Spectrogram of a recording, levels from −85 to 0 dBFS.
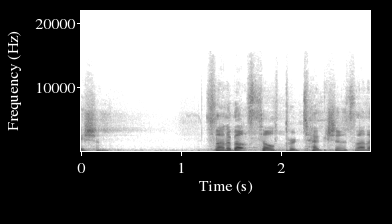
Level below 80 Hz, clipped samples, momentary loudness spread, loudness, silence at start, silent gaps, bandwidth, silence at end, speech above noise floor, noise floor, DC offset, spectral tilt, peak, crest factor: -62 dBFS; under 0.1%; 14 LU; -34 LUFS; 0 s; none; 16 kHz; 0 s; 31 dB; -65 dBFS; under 0.1%; -4.5 dB/octave; -14 dBFS; 22 dB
